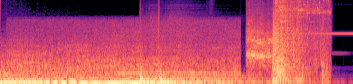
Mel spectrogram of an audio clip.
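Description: A car crash in a dramatic scene: a low rumbling engine and impact lead into a loud, bright burst of shattering glass near the end, with debris tinkling briefly before cutting off.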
